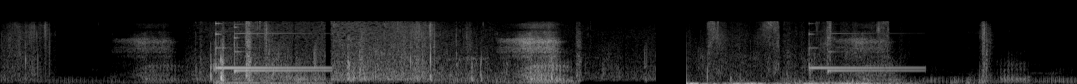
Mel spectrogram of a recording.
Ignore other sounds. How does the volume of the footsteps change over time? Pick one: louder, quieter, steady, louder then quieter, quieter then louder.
quieter.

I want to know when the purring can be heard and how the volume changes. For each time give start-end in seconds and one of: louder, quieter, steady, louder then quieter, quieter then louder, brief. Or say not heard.
0.0-5.8 louder
7.8-10.7 brief.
